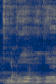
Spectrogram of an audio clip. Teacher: قاف کو پر پڑھنا ہے، لو میں واو مدہ ہے. بکم یہاں پر میم ساکن کے بعد با ہے تو اخفاء شفوی ہوگا، اور بہ یہاں پر وقف کریں گے تو یہ بہ ہوگا، کھڑا زیر جو ہے وہ جزم سے بدل جائے گا.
